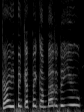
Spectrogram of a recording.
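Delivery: high, loud astonished question to God; shocked disbelief. Retold or imitated. Retelling her shock to God, high and loud disbelief. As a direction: recoil in disbelief at the accusation.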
